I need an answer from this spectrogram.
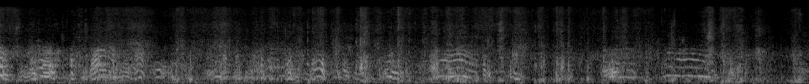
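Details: Rhodesian Ridgeback puppies feeding together at dinner in Verbania, Italy, born 25 March: overlapping thin whines and squeaks over steady shuffling, lapping and clatter noise, with no single voice standing out.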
